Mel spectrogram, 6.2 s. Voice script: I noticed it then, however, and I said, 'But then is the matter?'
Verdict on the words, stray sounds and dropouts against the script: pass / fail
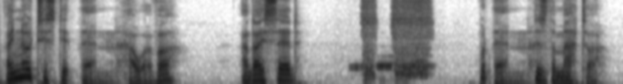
fail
